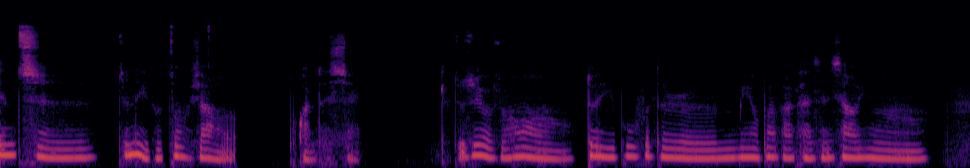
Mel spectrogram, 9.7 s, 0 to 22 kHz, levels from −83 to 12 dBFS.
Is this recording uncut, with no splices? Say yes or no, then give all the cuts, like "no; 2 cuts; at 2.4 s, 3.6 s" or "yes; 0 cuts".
no; 2 cuts; at 4.5 s, 5.8 s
